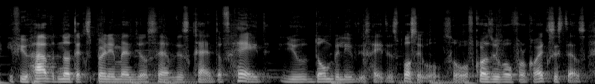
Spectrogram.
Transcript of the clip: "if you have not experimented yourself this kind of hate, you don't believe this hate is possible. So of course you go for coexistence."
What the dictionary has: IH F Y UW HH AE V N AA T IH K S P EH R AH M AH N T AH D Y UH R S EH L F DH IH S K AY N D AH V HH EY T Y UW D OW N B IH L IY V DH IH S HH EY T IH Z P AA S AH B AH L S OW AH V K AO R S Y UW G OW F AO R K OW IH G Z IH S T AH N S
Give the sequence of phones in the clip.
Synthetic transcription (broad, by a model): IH F Y UW HH AE V N AA T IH K S P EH R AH M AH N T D Y UH R S EH L F DH IH S K AY N D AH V HH EY T Y UW D OW N B IH L IY V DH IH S HH EY T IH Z P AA S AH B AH L S OW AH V K AO R S Y UW G OW F AO R K OW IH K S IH S T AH N S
